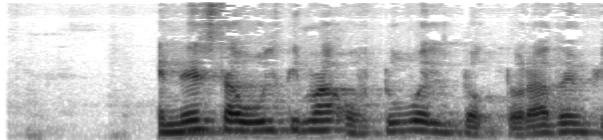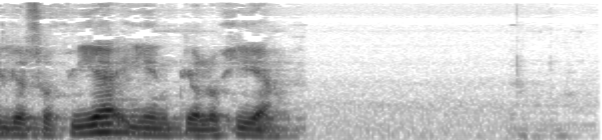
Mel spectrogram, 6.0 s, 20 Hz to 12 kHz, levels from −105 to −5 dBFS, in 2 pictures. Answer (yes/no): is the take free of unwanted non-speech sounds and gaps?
yes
